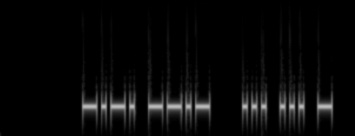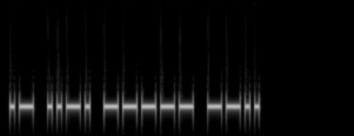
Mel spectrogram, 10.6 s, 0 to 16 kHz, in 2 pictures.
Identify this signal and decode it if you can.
Morse code, heard as a keyed tone, about 17 wpm, 700 Hz. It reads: CQ SST AF0Z
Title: K1USN SST QSO Practice - 17wpm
